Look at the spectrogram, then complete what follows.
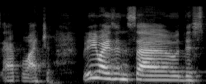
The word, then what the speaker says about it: Appalachia: um there was um which is Apple at you right Amanda like they're throwing an Apple at you that's how you say it um because I think a lot of people call it Appalachia Apple I don't know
